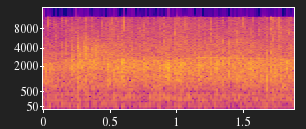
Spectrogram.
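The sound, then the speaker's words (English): Scattered applause from a small group of five people, steady dense clapping at moderate volume across the whole short stretch, with no voices over it. “Let me just tell you, five people clapped.”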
